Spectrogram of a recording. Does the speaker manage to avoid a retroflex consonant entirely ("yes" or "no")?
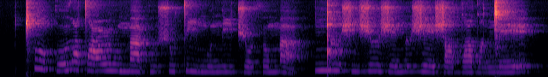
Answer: yes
